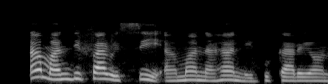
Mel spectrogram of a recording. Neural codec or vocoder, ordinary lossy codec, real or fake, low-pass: none; Opus, 24 kbps; real; 7.2 kHz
